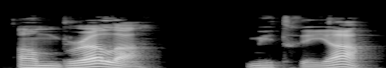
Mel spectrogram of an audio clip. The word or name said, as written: umbrella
